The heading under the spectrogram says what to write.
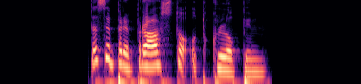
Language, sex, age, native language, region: Slovenian, female, 50-59, Slovenian, Zasavska region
